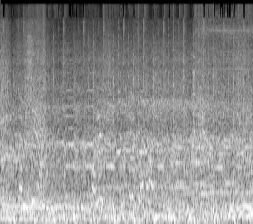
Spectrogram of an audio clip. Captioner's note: man speaks foreign language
